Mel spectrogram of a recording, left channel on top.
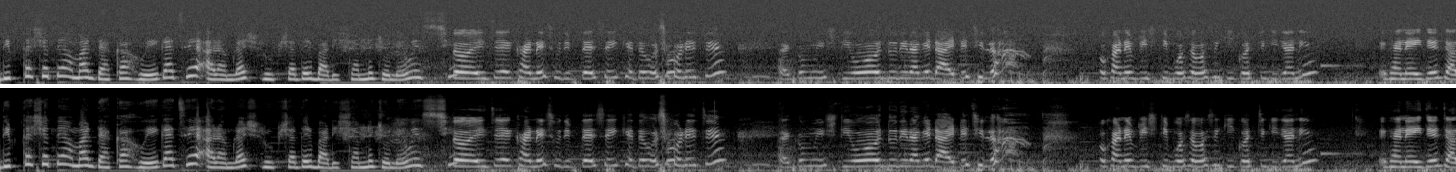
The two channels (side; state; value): left; noise; hiss, 9 dB below the sound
